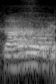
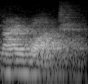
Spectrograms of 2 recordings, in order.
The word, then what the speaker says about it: Niwot: Niwot is the Arapaho word for left hand. It means left hand. However, let me tell you, it is not pronounced Niwot in Arapaho. It is pronounced something like Niwot.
